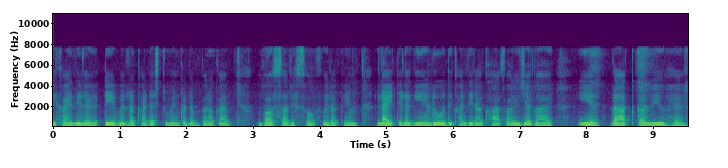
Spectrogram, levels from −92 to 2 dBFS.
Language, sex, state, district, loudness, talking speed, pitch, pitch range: Hindi, female, Uttar Pradesh, Budaun, -26 LUFS, 215 wpm, 205 Hz, 200-210 Hz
